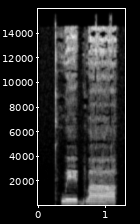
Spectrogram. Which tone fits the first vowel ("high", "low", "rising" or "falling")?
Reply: low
